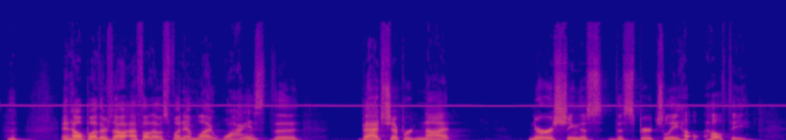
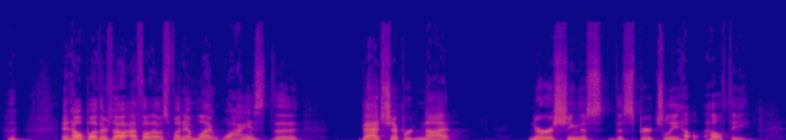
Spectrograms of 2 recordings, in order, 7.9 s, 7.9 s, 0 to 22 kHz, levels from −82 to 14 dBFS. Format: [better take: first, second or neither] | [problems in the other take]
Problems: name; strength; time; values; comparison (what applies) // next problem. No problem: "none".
second | high-pitched whine; noticeable; throughout; 5.5 kHz, 20 dB below the speech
